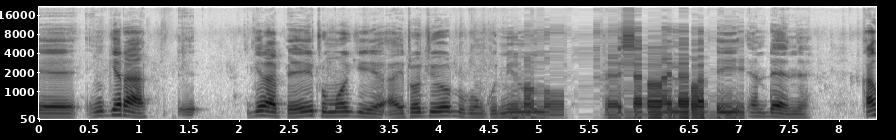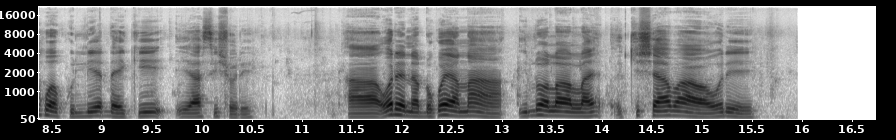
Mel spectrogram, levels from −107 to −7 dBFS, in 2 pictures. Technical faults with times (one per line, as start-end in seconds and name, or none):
4.70-7.08 robotic sound from repeated short buffers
